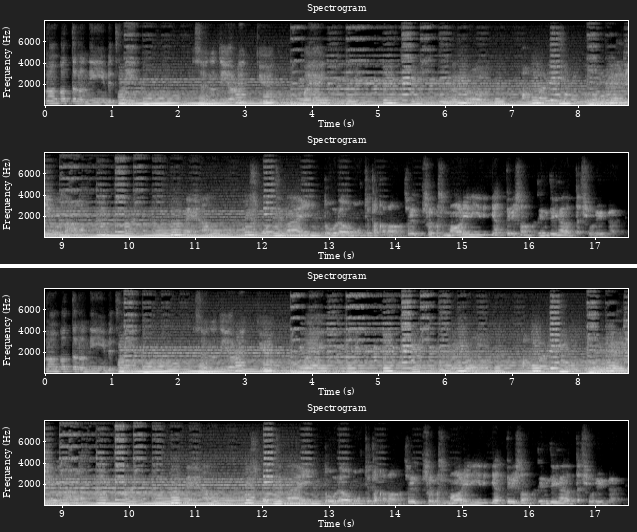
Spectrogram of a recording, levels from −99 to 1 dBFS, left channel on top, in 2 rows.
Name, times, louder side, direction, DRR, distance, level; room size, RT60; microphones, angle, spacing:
voice 1, 0.0-1.4 2.2-4.7, equal, 80° left, 1 dB, 3.5 m, -31 dB
sound 1, 1.1-13.4, right 1 dB, 25° right, 1.2 m, -21 dB
voice 2, 5.7-6.7 7.1-9.4 10.8-17.3, right 2 dB, 35° left, -1 dB, 2.9 m, -29 dB
8.5 x 4.8 x 7.2 m, 0.37 s
head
